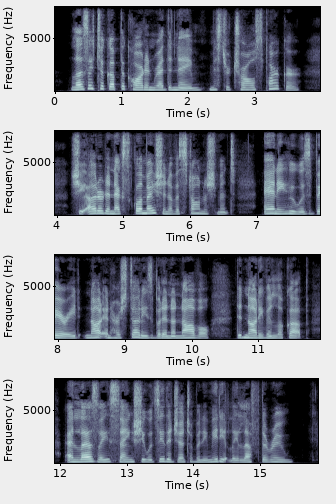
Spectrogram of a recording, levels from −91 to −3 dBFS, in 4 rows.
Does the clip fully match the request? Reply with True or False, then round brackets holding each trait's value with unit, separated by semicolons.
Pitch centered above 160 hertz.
True (185 Hz)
